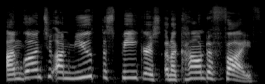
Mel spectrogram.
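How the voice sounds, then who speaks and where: A woman's voice: sits high, fairly quick, bright, forceful tone, dry recording, studio quality. A woman playing a guarded, impatient and anxious programmer in a video game, with a terse, precise and matter-of-fact way of talking. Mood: anxious, pleading. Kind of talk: scripted game character dialogue.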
